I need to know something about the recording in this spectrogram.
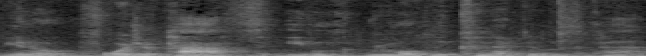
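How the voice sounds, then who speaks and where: Woman interviewer, lowish voice, echoey room. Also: little pitch movement, moderate pace, background noise. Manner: prompting, finishes the guest's sentences. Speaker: interviewer, host. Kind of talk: conversational interview. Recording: echoey room, faint ambience.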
